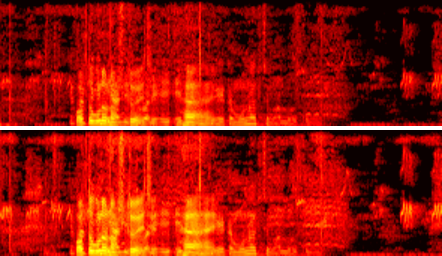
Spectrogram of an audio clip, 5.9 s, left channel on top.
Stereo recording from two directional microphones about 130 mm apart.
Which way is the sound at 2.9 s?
50° left (ahead or behind).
